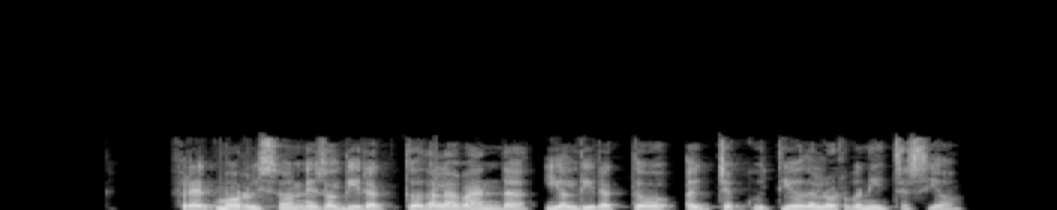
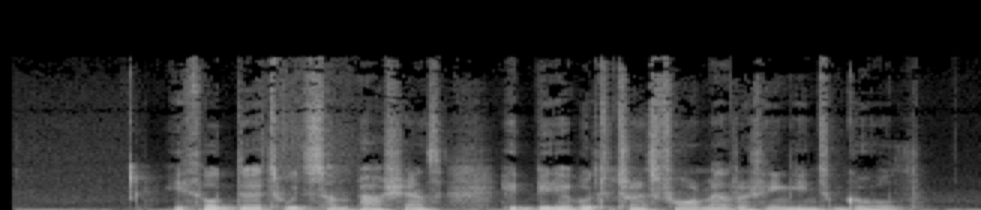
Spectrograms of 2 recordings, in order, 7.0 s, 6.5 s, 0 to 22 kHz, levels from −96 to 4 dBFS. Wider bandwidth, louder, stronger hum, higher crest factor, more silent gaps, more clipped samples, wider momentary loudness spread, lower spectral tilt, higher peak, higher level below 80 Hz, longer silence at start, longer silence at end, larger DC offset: second, 8 kHz vs 16.5 kHz; first, -16 LUFS vs -28 LUFS; neither; about the same, 16 dB vs 20 dB; first, 3.58-3.62 s vs none; neither; second, 6 LU vs 13 LU; about the same, -5 dB/octave vs -5 dB/octave; first, -2 dBFS vs -10 dBFS; second, -54 dBFS vs -42 dBFS; first, 1.2 s vs 0.1 s; first, 0.65 s vs 0 s; neither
